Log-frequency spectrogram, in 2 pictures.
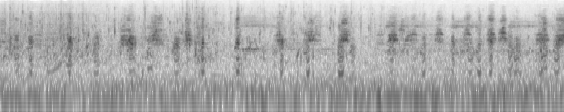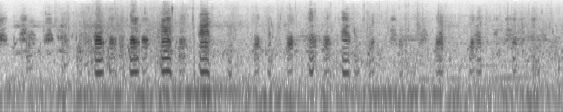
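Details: Many ducks swim together on water beside great white pelicans, calling all at once: a dense, overlapping chorus of harsh, rasping quacks, roughly three bursts a second, with no single bird standing out.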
